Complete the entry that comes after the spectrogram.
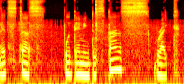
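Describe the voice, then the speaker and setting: The voice has a non-native accent and fairly even intonation. Noticeable background noise runs underneath. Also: man. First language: not English. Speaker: fighting game player. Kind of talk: tutorial. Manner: halting.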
